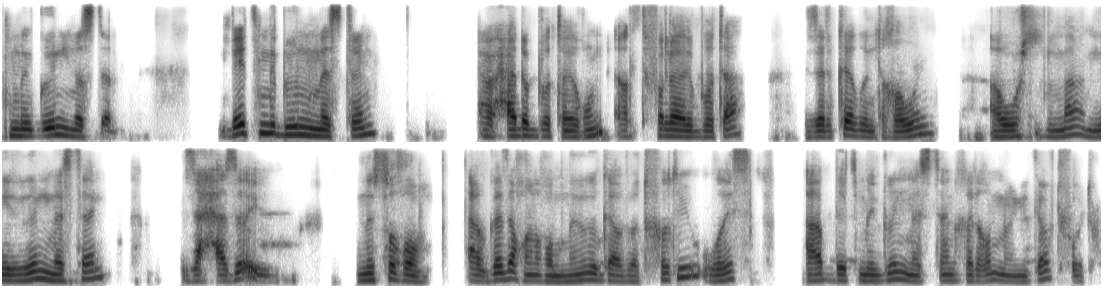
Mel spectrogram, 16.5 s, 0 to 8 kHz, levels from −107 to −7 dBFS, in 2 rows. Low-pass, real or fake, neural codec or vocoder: 7.2 kHz; fake; codec, 16 kHz, 2 kbps, X-Codec, HuBERT features, trained on general audio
